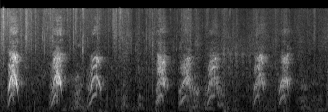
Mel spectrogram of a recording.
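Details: Farm sheepdog Inca in County Kilkenny, Ireland, barking while ewes are moved to the long acre, then told to leave it; eight sharp, rising yelping barks about two per second, fairly evenly spaced.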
